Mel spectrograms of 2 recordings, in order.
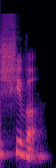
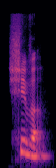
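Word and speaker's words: Śiva: is I a Lord Shiva Shiva it's not Shiva it's not Shiva it's sh um this is the I way of writing it s i v a so you might see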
